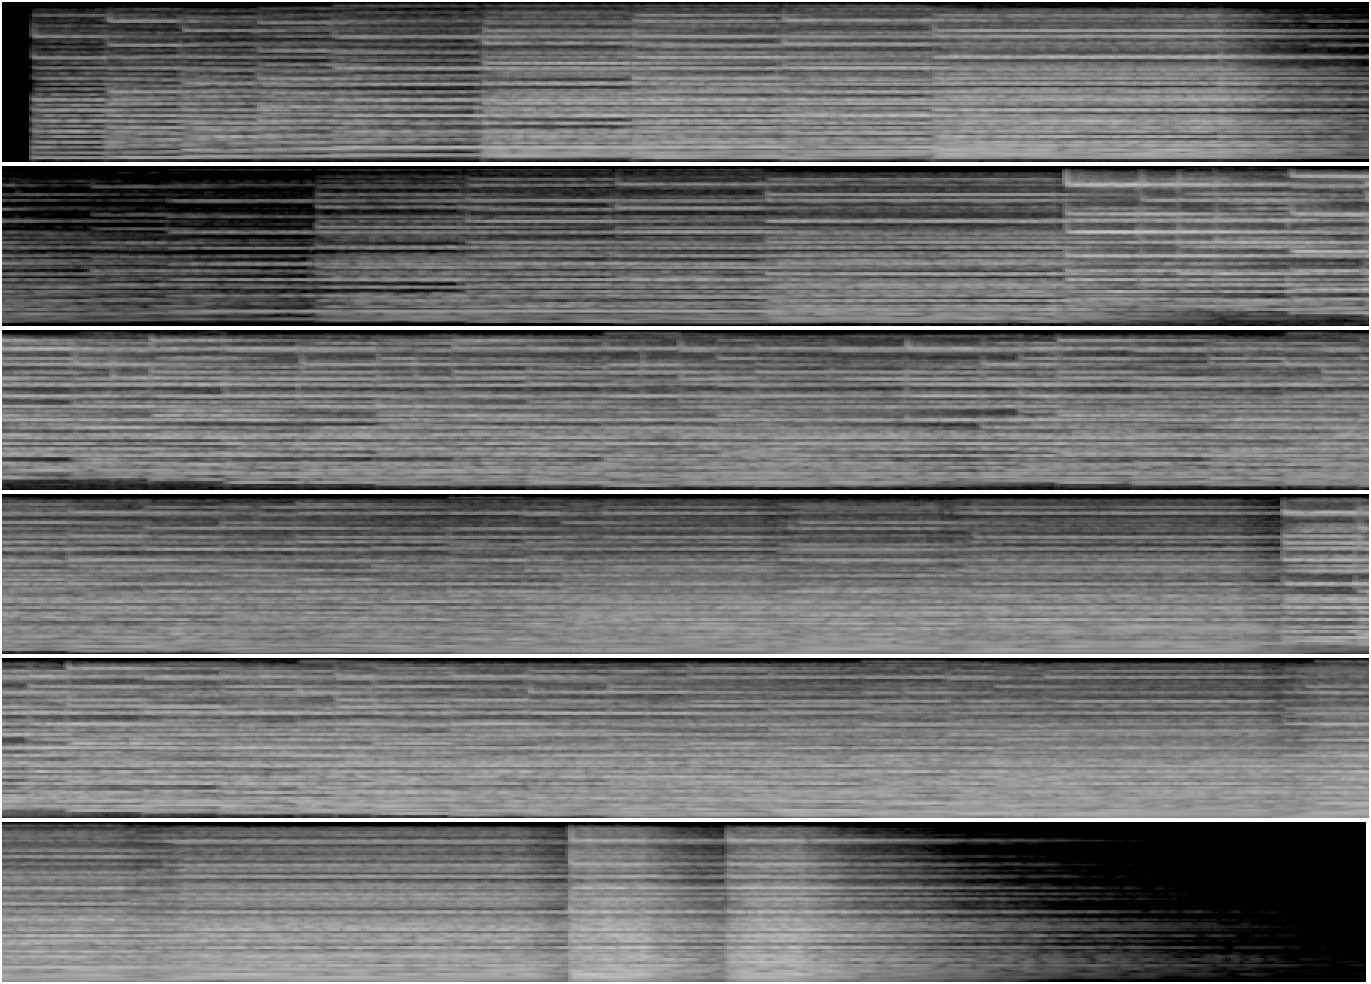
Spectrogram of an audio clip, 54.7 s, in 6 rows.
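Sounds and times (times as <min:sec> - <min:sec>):
analog orchestral cathedral organ synth bright: 0:00.2 - 0:52.8.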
